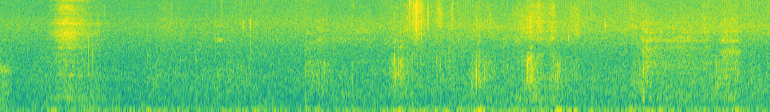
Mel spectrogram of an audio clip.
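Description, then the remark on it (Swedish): Steady footsteps crunch along a pine forest path at a walking pace in the afternoon sun, with a soft rustle of leaves and wind blowing toward the walker, and no voices. “Just nu ligger vinden på mot mig så det är ju lite spännande att gå här.”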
